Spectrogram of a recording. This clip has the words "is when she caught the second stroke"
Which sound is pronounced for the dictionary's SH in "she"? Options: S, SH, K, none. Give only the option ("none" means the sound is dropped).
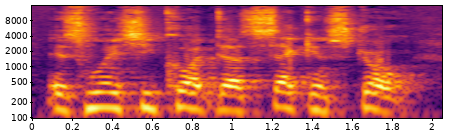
SH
